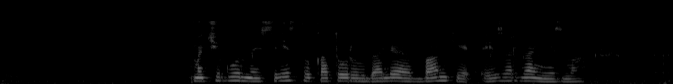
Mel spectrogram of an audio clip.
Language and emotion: Russian, neutral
